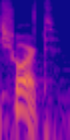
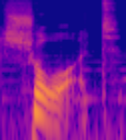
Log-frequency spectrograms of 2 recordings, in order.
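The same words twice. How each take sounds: First: The R after the vowel is pronounced. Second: The R after the vowel is dropped. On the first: "I say short because I go with the R's" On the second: "It's like short. I'm not. I don't say that"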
